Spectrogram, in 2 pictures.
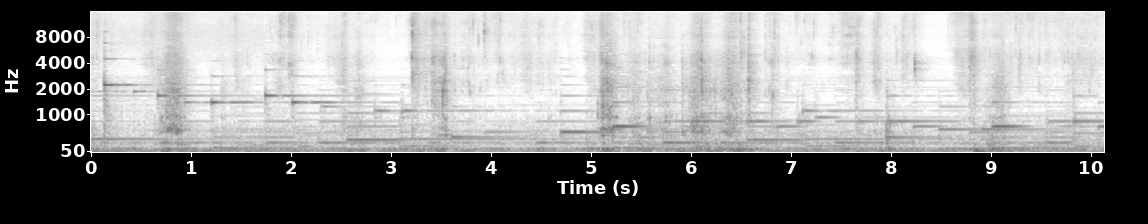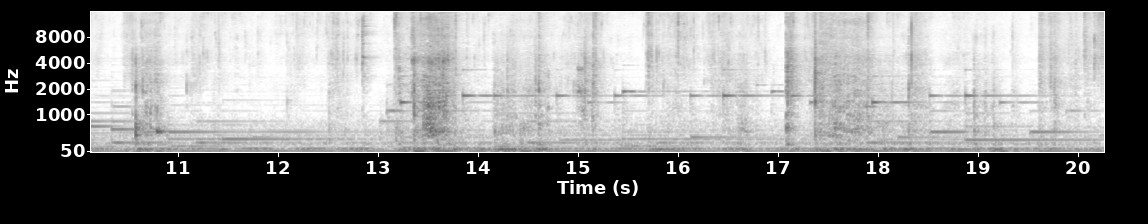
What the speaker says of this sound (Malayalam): ഇനി നന്നായിട്ട് ഇതൊന്ന് ഇളക്കിയെടുക്കാൻ പോവാണ്.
